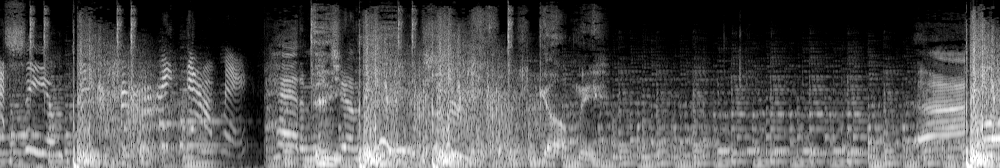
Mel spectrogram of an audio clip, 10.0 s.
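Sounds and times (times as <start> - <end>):
speech: 0.0 - 2.2, 3.0 - 4.7, 5.4 - 6.6, 9.2 - 10.0
video game gunshot: 0.7 - 1.6, 3.6 - 5.2, 9.6 - 10.0.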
